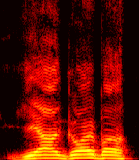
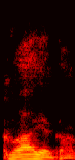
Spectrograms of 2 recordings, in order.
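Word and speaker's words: Guhyagarbha: Forgive my mispronunciation of the Gyagarbha Tantra. Guhaya Garba, I believe. Guhaya Garba. Rahaya Garba. Thank you. That's how I pronounce it.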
